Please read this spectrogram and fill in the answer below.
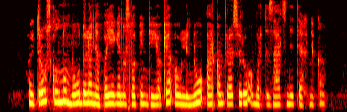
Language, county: Lithuanian, Vilnius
